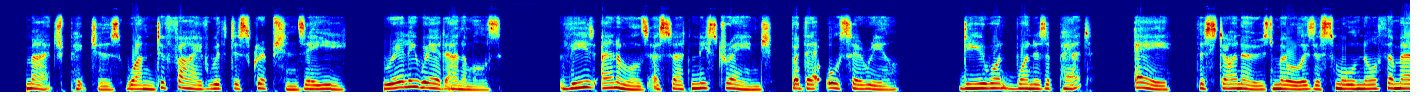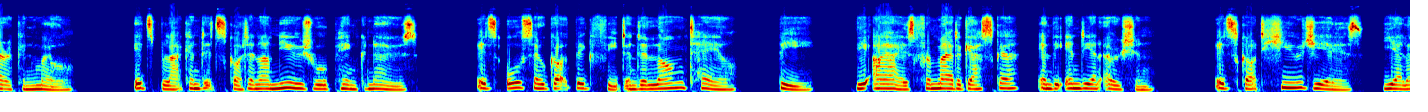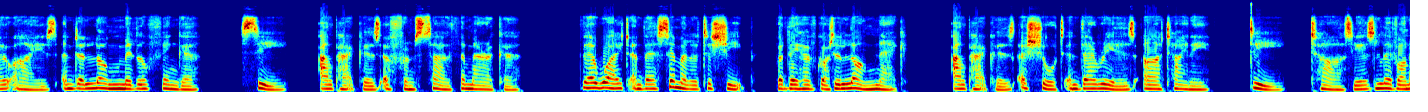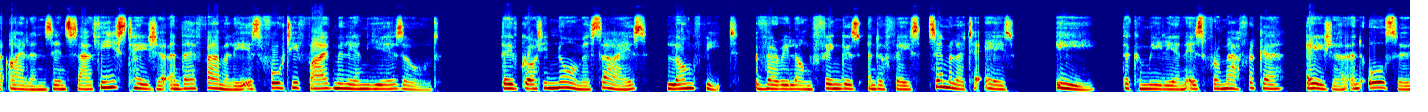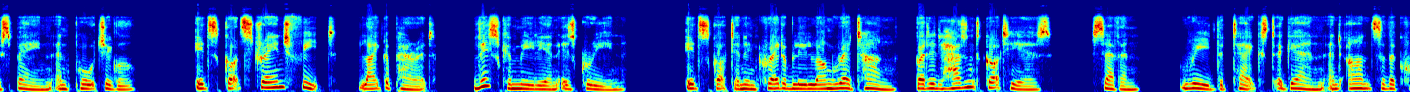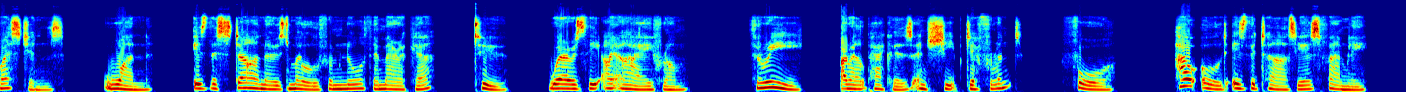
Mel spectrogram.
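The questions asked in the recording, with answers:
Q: Is the star-nosed mole from North America?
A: Yes, it is.

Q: Where is the eye from?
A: Madagascar

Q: Are alpacas and sheep different?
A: Yes, alpacas have got a long neck.

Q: How old is the tarsiers family?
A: 45 million years old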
